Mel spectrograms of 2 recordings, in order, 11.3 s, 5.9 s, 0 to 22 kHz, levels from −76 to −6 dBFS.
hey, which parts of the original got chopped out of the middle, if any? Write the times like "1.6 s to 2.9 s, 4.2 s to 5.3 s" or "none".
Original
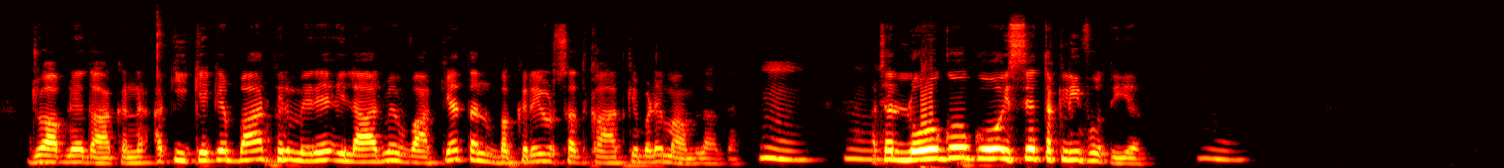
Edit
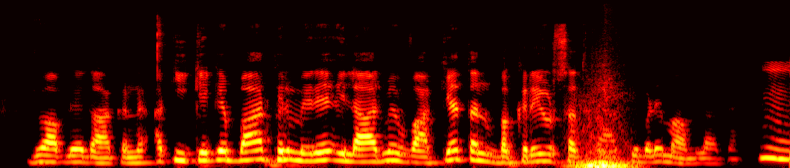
none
